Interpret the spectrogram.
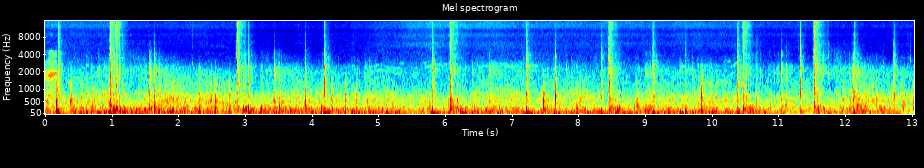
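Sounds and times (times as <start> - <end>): fireworks bursting: 0.0 - 13.0
low rumble of echoing reports: 0.0 - 13.0.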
